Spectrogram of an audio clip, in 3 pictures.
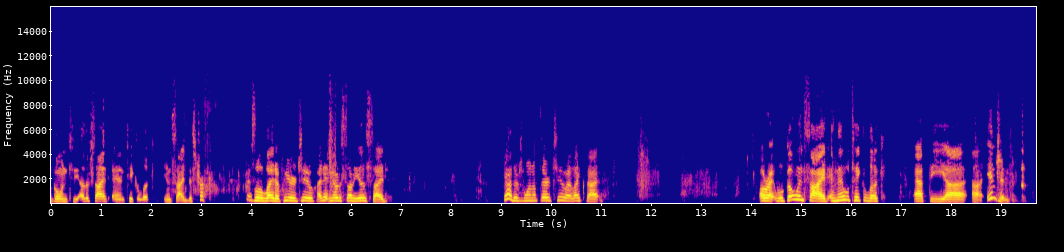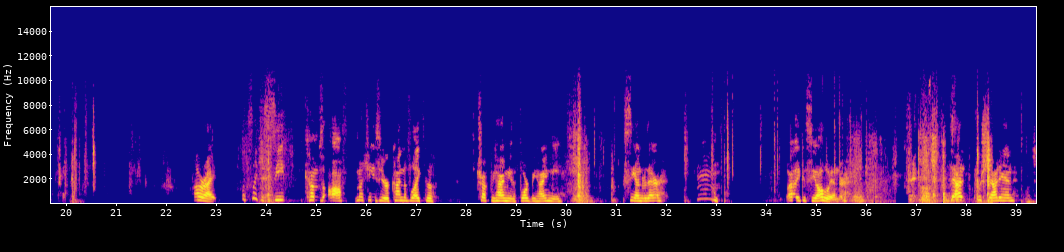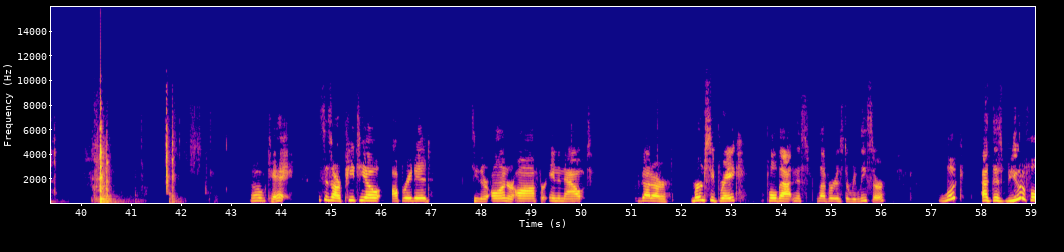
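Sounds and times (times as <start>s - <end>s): footsteps on gravel: 11.1s - 13.8s.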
